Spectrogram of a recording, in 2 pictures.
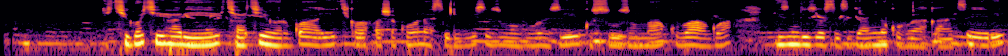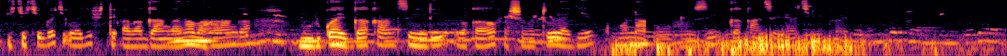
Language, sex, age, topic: Kinyarwanda, female, 18-24, health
